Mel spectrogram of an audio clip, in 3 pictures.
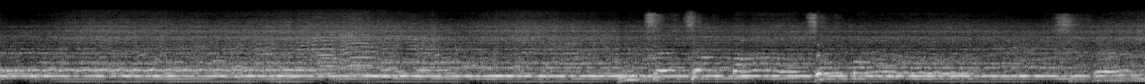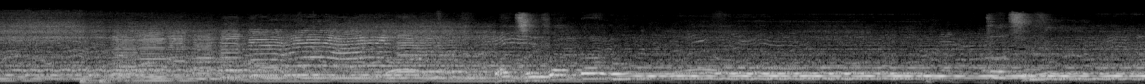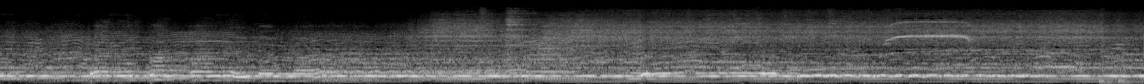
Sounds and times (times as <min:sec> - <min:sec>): Music: 0:00.0 - 0:34.3.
